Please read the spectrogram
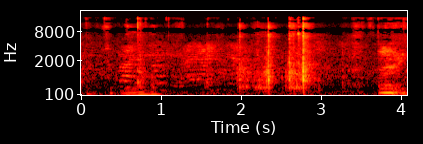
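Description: Kitchen handling sounds: two sharp clicks about half a second apart, from a knife being worked while slicing tomato over a hotpot. A short murmur comes a little after the start, and a brief 'ừ' near the end.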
